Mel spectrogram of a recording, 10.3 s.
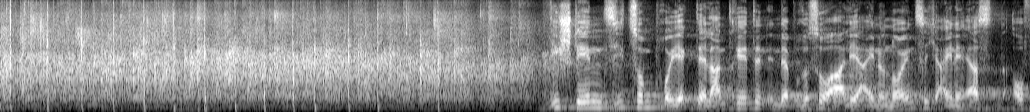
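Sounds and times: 
audience applause: 0.0 - 5.5
speech: 5.5 - 10.2.

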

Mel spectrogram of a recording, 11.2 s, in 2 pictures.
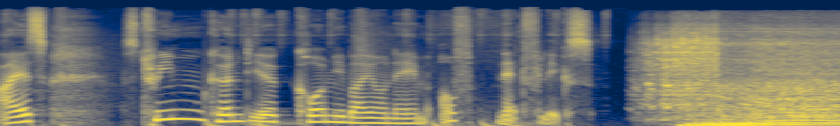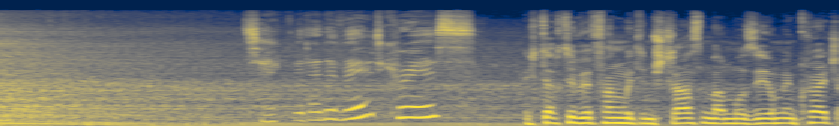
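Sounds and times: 
speech: 0.0 - 5.0, 7.3 - 11.1
motorhome engine starting and driving off: 4.2 - 10.5.

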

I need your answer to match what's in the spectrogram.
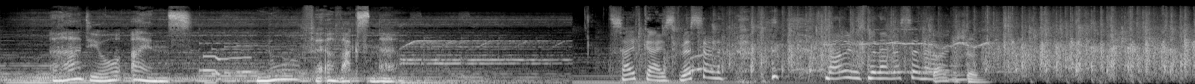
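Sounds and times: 
speech: 0.7 - 4.3, 6.1 - 10.0
audience applause: 6.0 - 11.9
laughter: 6.8 - 8.8.

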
